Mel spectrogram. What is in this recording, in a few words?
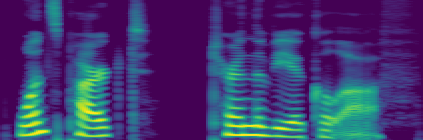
Female Turn Vehicle Off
